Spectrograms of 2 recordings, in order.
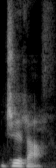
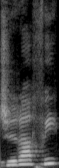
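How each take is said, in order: First: The word ends with a plain 'f' consonant. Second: The word ends with an added vowel sound. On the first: The speaker calls it right. "The right pronunciation is ஜிராஃப்" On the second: The speaker calls it wrong. "அது ஜிராஃபி கிடையாது"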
